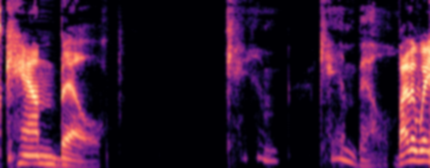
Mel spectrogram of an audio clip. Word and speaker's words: Campbell: guest on this episode is it not Camp Bell it's written like Camp Town ladies right but a bell instead of town ladies right yeah that's how I remember how to spell it for sure right but it's cam Bell cam camell by the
